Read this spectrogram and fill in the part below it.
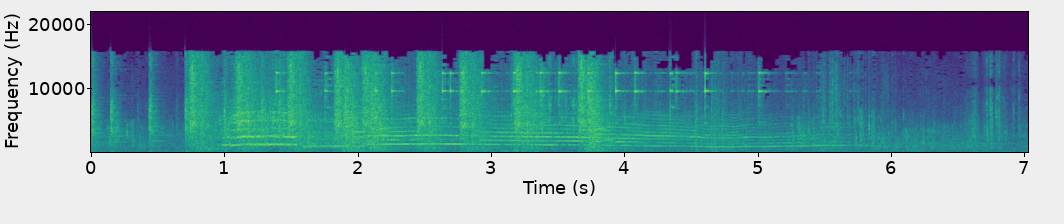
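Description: A monster shrieks loudly.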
